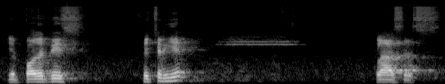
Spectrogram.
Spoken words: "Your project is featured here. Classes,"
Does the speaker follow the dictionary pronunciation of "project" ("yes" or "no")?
no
